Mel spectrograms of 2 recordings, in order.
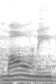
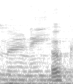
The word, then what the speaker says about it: Mooney: because it looks like Mony but it does it looks like Mony but it's pronounced Mooney goes back thank you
